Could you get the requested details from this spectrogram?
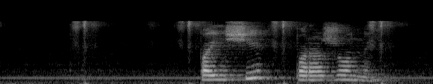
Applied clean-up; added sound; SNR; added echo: none; Rattle (instrument); 13 dB; reverberation time 0.6 s.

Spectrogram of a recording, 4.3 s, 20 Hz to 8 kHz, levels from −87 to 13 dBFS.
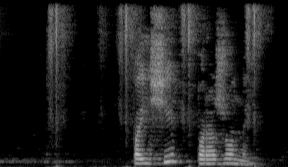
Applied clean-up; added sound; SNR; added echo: classical method WPE with log-MMSE.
